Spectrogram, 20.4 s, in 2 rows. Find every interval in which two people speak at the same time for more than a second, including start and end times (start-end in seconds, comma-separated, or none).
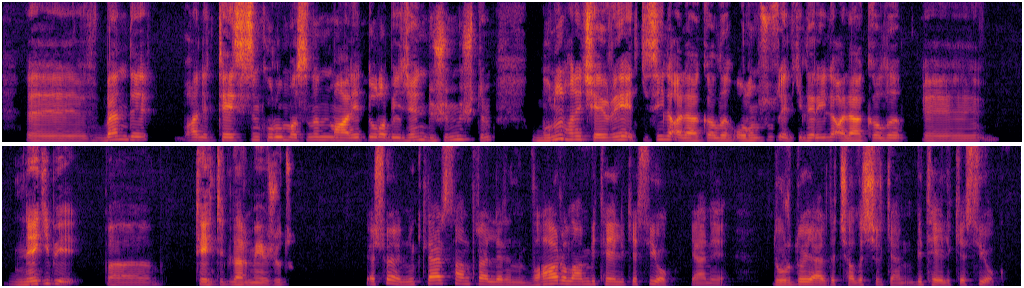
none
